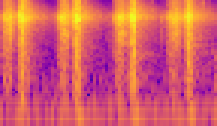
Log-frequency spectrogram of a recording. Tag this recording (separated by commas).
Music, Rattle (instrument), Percussion, Musical instrument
